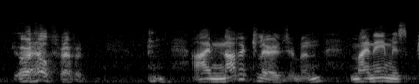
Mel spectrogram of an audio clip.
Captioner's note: clears Throat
